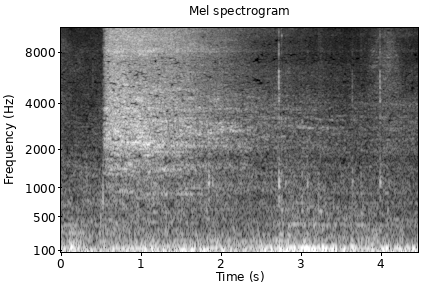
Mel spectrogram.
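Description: A steady hiss that starts suddenly about half a second in and holds, over a low rumble.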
